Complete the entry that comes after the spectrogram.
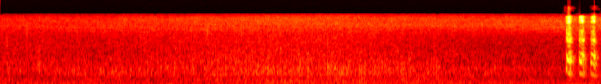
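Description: Rushing noise of water and wind as a toy auto-rickshaw ploughs through a muddy puddle. Near the end a loud buzzing tone with a fast pulse cuts in.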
